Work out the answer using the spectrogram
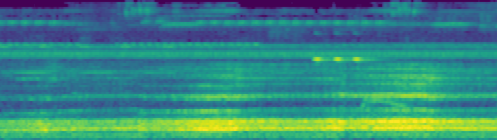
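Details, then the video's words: Wild Purus red howler monkeys howl together in rainforest, a sustained low roaring drone that swells louder after about two and a half seconds and stays loud with a rough, grinding texture. "The TERRIFYING sounds of Howler monkeys"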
